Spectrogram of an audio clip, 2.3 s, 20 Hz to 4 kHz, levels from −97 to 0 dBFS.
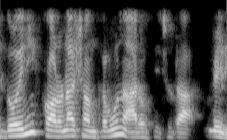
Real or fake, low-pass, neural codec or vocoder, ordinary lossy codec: fake; 3.6 kHz; codec, 16 kHz, 4.8 kbps, FACodec; none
